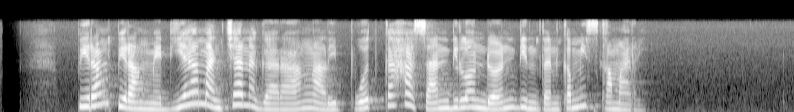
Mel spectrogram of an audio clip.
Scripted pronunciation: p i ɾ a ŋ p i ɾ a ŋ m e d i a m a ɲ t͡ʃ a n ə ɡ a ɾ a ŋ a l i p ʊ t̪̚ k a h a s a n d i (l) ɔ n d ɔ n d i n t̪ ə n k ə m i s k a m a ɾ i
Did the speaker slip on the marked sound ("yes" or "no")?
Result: no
